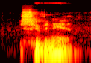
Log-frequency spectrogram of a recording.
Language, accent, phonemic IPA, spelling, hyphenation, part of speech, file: English, Southern England, /ˌsuː.vəˈnɪə/, souvenir, sou‧ve‧nir, noun / verb, LL-Q1860 (eng)-souvenir.wav
- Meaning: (noun) An item of sentimental value, that is given or kept to remember an event or location; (verb) To take (something) as a souvenir, especially illicitly, for example during wartime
